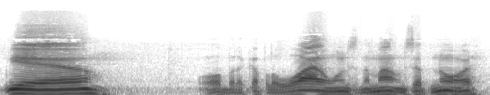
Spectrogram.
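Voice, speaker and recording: An actor playing a gruff, bigoted frontier father on a Mars settlement who talks in a folksy drawl in a 1950s radio drama. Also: on the low side, normal speed, a little mellow, highs cut off, close to an everyday voice.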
